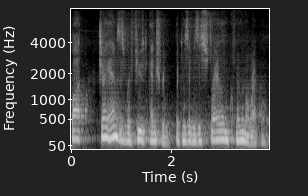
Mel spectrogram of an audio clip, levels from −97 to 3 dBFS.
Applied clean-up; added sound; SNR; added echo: neural separator model SepFormer DNS4.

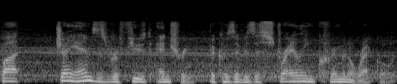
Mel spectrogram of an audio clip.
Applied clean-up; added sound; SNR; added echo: none; none; none; none.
